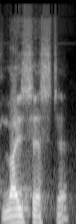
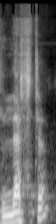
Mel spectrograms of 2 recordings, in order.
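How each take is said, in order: First: It is said as the spelling suggests. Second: It is said the local British way. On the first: The speaker calls it wrong. "and not Leicester" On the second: The speaker calls it right. "pronounced as Leicester"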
